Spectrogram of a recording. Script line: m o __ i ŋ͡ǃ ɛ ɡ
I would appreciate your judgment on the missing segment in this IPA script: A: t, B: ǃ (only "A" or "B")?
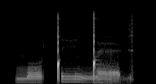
B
